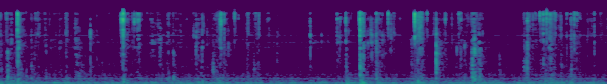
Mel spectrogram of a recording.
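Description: A utility knife blade carves pieces off a solid striped soap bar with an embossed logo, held in the palm. Quiet, crisp scraping and crackling cuts come in irregular bursts with bright, dry edges, several sharper snaps standing out over a faint low hum.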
